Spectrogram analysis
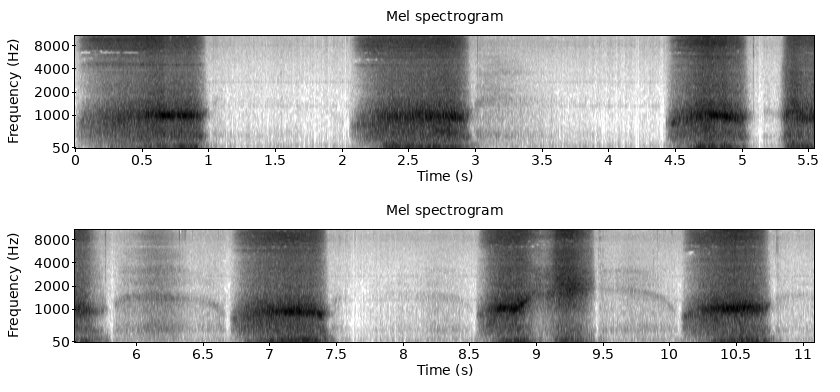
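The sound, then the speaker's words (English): A reporter's failed attempt at whistling: about eight breathy, airy blows with only a faint, wavering tone, separated by short pauses. Some come in quick pairs, and no clear whistle ever forms. “Okay, I'll try and put you all out of that misery from that pathetic attempt by our lovely reporter,”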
